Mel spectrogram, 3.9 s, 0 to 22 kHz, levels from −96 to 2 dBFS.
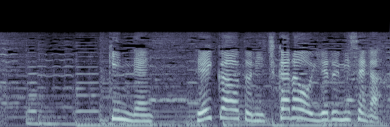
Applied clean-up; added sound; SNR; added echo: none; none; none; none.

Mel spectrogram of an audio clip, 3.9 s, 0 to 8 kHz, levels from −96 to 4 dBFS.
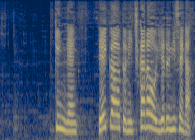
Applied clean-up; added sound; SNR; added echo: neural separator model SepFormer DNS4.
